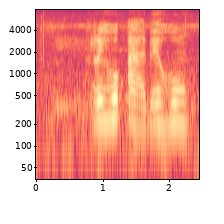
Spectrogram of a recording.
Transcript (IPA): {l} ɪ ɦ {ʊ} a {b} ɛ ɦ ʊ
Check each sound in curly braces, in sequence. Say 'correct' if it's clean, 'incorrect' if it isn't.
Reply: incorrect: r, correct, correct

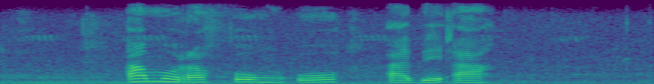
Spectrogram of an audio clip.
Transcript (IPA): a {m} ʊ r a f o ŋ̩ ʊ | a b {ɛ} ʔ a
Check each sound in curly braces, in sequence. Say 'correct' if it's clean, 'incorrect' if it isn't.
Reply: correct, correct

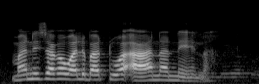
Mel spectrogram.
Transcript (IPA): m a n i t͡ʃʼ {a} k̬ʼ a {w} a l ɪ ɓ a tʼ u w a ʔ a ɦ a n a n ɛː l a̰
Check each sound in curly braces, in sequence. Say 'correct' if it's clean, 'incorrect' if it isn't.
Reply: correct, correct

